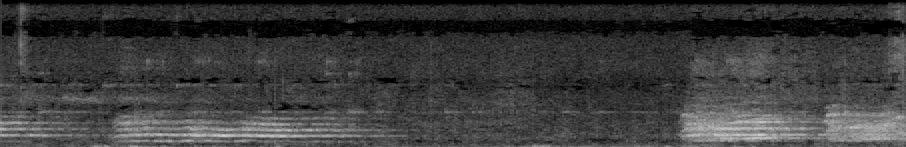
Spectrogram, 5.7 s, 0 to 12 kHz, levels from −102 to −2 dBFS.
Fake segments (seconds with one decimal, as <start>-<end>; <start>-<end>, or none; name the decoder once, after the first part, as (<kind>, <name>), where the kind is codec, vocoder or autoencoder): none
